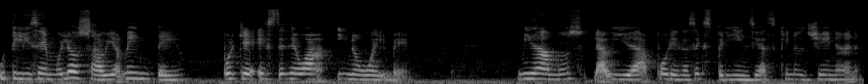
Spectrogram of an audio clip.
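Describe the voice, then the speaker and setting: Audible room echo follows a woman as she speaks at a fairly slow pace. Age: 20s. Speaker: podcast host, wellness and self-knowledge. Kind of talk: reflective solo monologue.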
